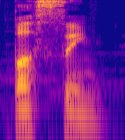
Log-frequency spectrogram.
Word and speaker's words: bussin: 美国大众的圈子里面呢，你也时不时会听到说，Oh, that's buzzing。就代表很酷、很赞的意思啦。好，buzzing，那我现在拼一下，b u s s i n，b u s s i n。那这个字词的声音呢，读起来就跟 b u s s i n g 叫做搭公车啊，搭 bus 叫做 buzzing，是一模一样的发音哦。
